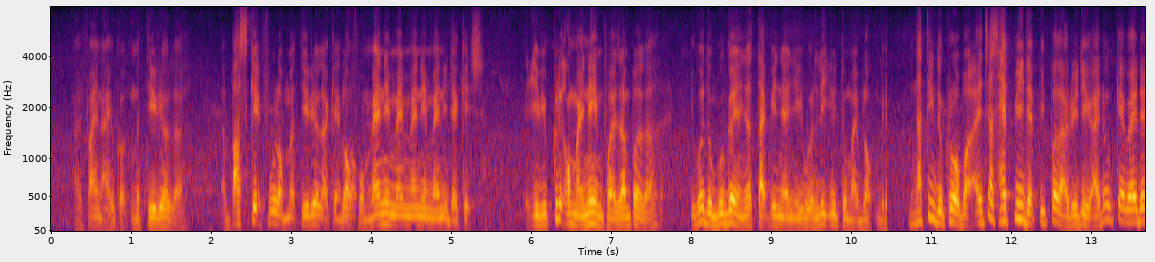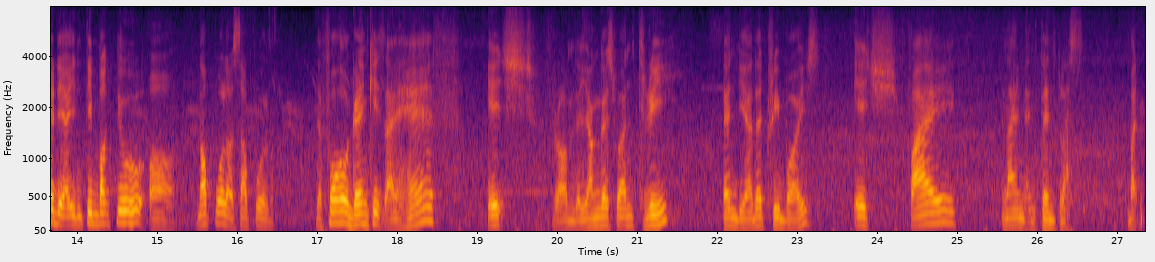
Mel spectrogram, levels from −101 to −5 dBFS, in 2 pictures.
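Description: Nothing stood out on listening; the sound carries no content above 8 kHz, which fits a wideband call path using G.722 at 64 kbps.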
